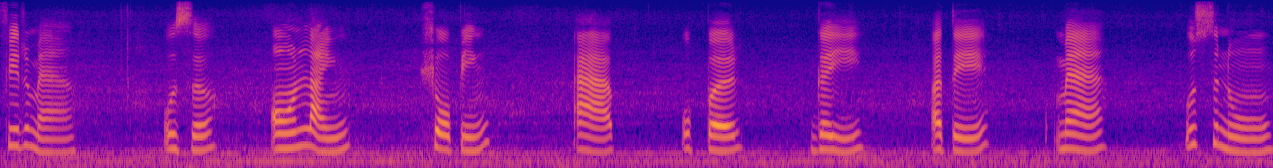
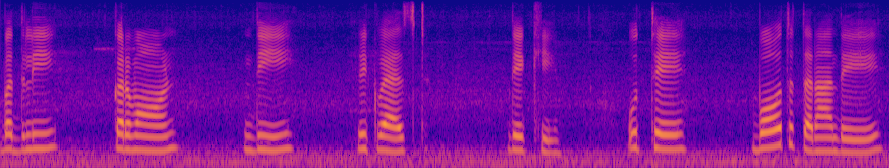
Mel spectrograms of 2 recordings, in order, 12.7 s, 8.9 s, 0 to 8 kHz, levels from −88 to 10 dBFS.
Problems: none marked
